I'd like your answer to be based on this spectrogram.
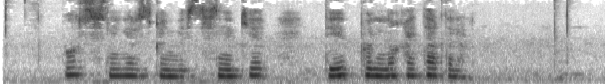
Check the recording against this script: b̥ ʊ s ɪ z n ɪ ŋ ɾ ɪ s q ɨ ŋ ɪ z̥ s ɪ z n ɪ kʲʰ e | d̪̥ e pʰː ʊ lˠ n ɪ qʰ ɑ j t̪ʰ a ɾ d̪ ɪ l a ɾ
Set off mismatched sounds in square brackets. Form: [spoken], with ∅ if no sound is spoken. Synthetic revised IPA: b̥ ʊ s ɪ z n ɪ ŋ ɾ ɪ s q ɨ ŋ ɪ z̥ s ɪ z n ɪ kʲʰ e | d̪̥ e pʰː ʊ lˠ n ɪ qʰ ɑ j t̪ʰ a ɾ d̪ ɪ l a ɾ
